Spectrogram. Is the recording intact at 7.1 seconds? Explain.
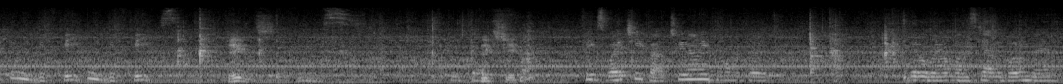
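No. A CD skip occurs at 7.09 s. A jolt or disc flaw threw the laser onto a different turn of the spiral. Playback mutes for only a few milliseconds, with a tick. It then resumes from another point, so the sound jumps abruptly.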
